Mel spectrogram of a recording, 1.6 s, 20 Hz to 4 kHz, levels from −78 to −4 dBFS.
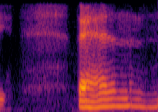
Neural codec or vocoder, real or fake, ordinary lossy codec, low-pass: codec, 16 kHz in and 24 kHz out, 0.6 kbps, FocalCodec, streaming, 2048 codes; fake; none; 3.6 kHz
